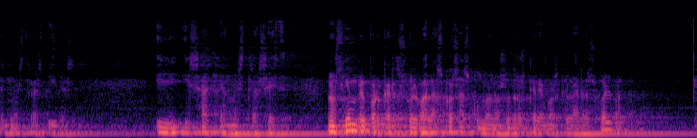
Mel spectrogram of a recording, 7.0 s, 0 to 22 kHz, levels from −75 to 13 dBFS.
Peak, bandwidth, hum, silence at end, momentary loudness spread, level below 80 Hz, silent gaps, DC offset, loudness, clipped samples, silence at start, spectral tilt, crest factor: -4 dBFS; 13 kHz; none; 0 s; 17 LU; -42 dBFS; none; under 0.1%; -25 LUFS; under 0.1%; 0 s; -8.5 dB/octave; 20 dB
